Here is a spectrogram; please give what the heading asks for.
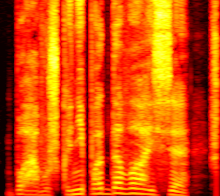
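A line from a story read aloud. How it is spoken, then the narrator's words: Whispering. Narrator (Russian): шептал Дуглас в библиотеке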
